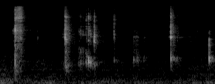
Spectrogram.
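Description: Fingers working the pull tab of an aluminium energy-drink can: one sharp click just after the start, then four or five lighter clicks and taps.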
